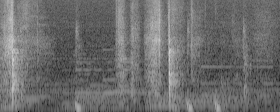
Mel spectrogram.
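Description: A knife cuts an aubergine into thick slices on a board, giving about half a dozen distinct, close chopping knocks at an uneven pace, with no voices.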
